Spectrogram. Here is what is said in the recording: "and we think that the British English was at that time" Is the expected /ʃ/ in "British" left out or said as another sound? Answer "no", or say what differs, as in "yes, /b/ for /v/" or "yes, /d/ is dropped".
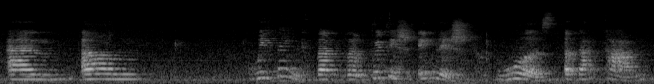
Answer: no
